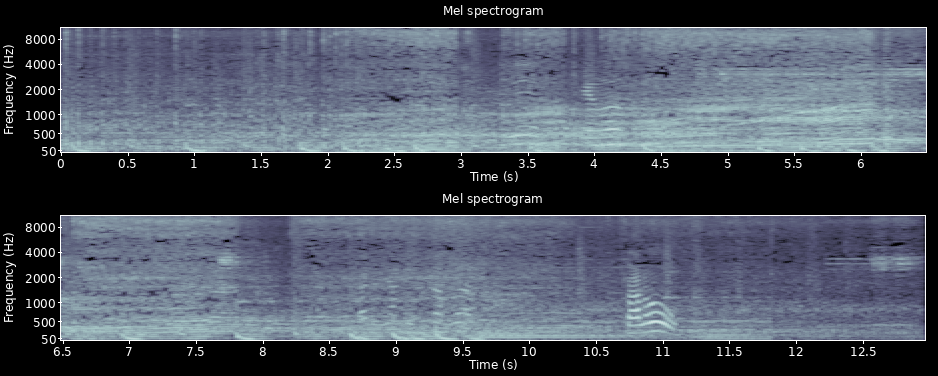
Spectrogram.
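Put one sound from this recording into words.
An auto-rickshaw engine rumbles and idles close by.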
